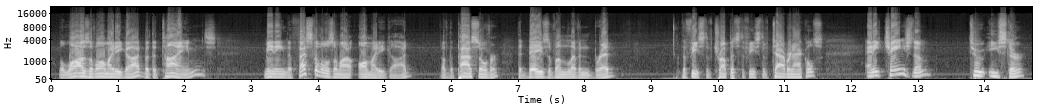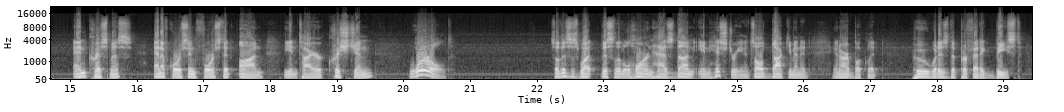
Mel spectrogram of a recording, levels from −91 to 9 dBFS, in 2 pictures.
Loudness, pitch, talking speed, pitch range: -9 LUFS, 115 Hz, 145 wpm, 110-125 Hz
